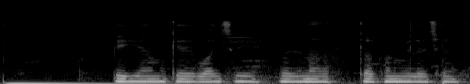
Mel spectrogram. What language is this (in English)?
Maithili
